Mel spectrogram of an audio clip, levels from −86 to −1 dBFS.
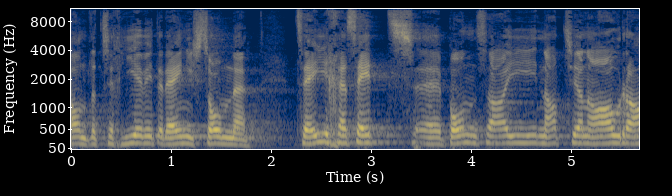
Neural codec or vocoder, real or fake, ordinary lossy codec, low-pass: none; real; none; none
